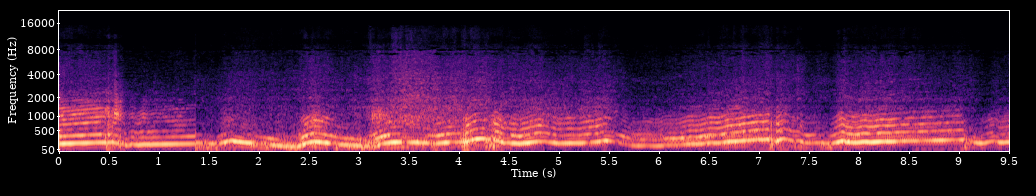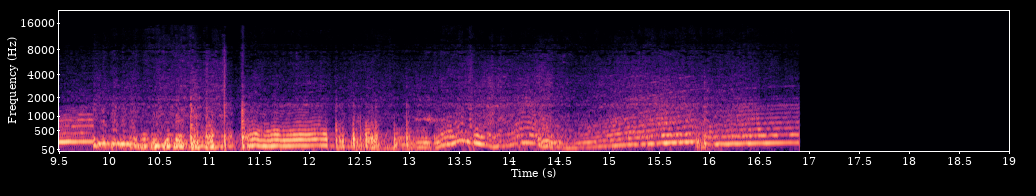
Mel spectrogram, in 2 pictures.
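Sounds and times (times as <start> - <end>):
rally car engines revving: 0.0 - 17.0.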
